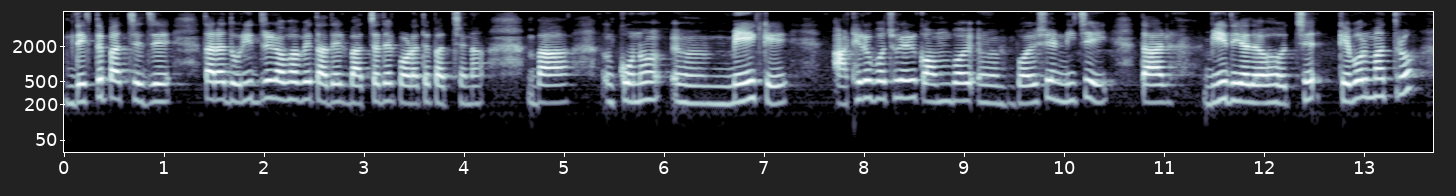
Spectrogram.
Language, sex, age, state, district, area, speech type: Bengali, female, 30-45, West Bengal, Purulia, urban, spontaneous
